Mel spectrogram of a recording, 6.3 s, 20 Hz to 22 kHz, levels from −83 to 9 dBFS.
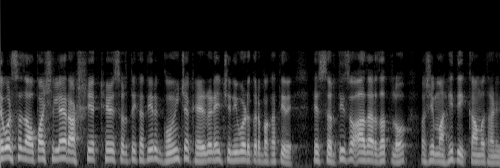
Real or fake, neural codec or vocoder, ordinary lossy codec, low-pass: fake; autoencoder, 48 kHz, 32 numbers a frame, DAC-VAE, trained on Japanese speech; none; 7.2 kHz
